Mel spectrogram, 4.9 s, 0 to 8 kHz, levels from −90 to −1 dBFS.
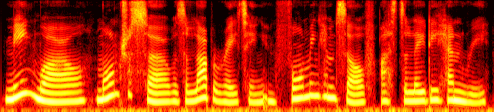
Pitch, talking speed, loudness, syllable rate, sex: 225 Hz, 120 wpm, -15 LUFS, 5.1 syllables/s, female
